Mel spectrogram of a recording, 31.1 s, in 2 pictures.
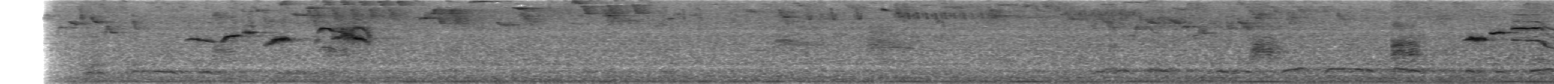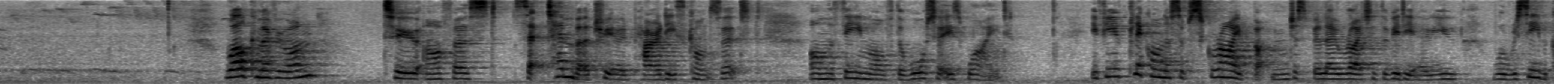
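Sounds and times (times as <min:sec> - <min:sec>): lower wavering bird calls: 0:00.5 - 0:19.2
low background hum: 0:00.6 - 0:31.0
gliding bird chirps: 0:14.1 - 0:17.4.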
